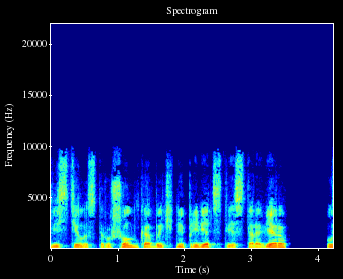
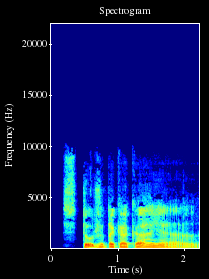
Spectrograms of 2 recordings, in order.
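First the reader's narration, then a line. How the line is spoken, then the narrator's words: Mumbling old woman. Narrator (Russian): шамкала старушонка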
